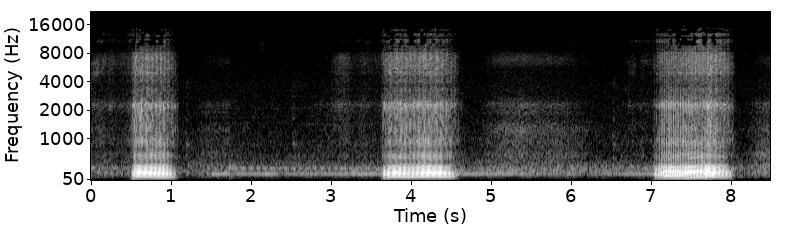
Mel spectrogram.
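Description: Three loud, rattling snores about 3 seconds apart, roughly 20 a minute, with a quiet steady hum between them. Ordinary snoring.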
